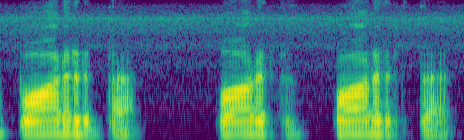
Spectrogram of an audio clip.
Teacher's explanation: Um som vibrante, um R vibrante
